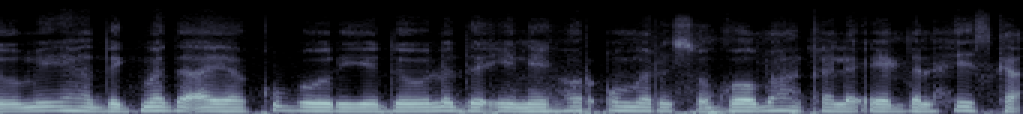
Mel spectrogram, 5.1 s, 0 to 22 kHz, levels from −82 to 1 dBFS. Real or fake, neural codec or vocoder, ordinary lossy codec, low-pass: fake; autoencoder, 48 kHz, 32 numbers a frame, DAC-VAE, trained on Japanese speech; Opus, 64 kbps; 19.8 kHz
